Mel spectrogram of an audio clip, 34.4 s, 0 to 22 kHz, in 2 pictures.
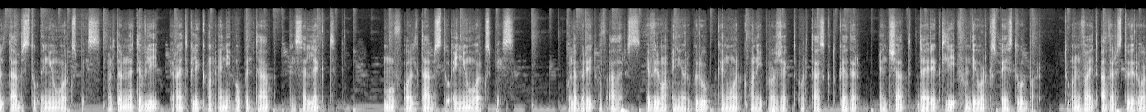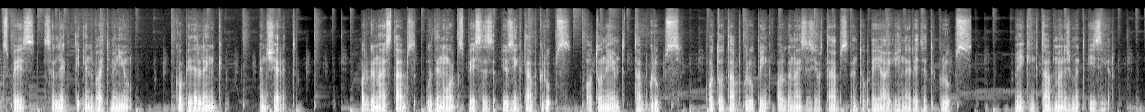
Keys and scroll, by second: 13.8 ctrl+t.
